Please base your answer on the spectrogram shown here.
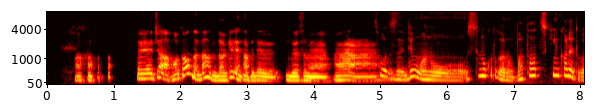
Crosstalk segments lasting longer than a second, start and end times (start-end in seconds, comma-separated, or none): none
